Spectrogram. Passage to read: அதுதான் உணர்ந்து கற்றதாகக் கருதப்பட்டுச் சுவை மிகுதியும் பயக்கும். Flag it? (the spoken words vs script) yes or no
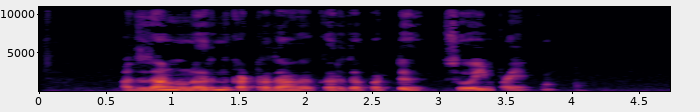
yes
